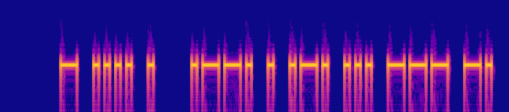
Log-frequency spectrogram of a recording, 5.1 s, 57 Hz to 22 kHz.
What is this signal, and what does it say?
Morse code, heard as a keyed tone, about 22 wpm, 700 Hz. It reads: THE PERSON
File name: Sentences with 7-Word Phrases - 22wpm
